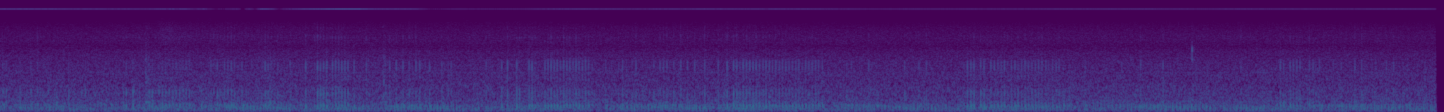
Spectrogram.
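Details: Feral cat Missy's kitten Braveheart purrs on first meeting the sofa: a continuous throaty rumble that swells and fades in breathing cycles about every one and a half seconds.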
